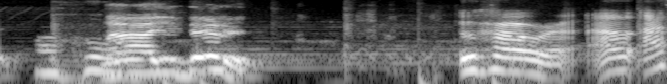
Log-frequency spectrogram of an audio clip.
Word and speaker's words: Uhura: I say, think of like if a owl would say her name, Ahura. Ahura. Like a whore.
